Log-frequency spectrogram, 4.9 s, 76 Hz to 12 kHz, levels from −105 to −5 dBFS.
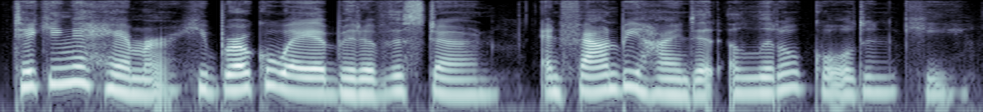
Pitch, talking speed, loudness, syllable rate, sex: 195 Hz, 230 wpm, -21 LUFS, 6.0 syllables/s, female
